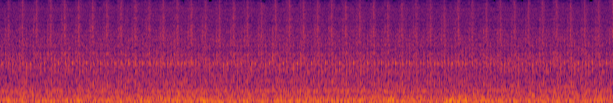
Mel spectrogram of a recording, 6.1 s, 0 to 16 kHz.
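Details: Land Rover Defender Puma 2.4 TDCi diesel after rebuild (new wiring loom and oil pump), idling in cold weather; a steady, even clatter with no misses, knocks or surging, running normally.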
